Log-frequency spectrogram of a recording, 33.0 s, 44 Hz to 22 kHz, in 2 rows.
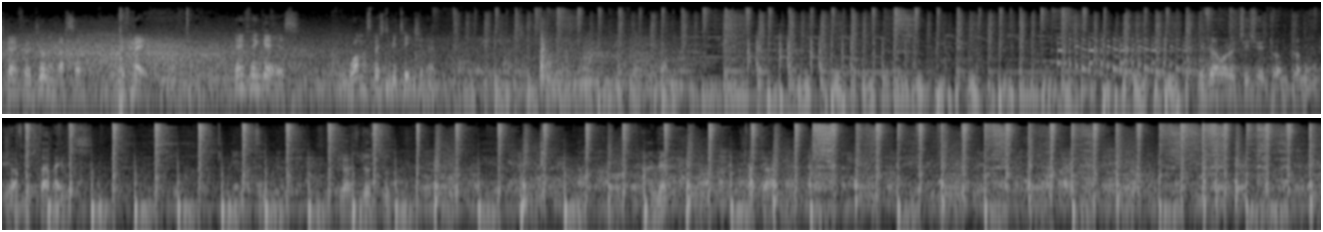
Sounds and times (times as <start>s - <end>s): Speech: 0.0s - 1.8s, 2.9s - 6.7s, 14.9s - 17.6s, 19.2s - 32.9s
Music: 5.4s - 32.9s.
